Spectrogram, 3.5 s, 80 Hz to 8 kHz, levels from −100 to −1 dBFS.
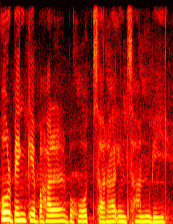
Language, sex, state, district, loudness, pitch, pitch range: Hindi, female, Arunachal Pradesh, Papum Pare, -22 LUFS, 185 Hz, 175-200 Hz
